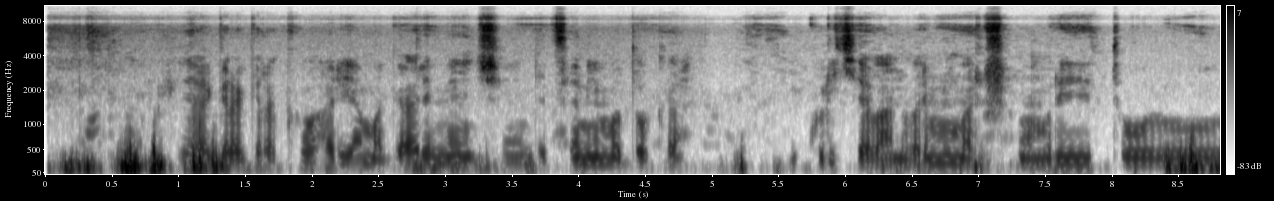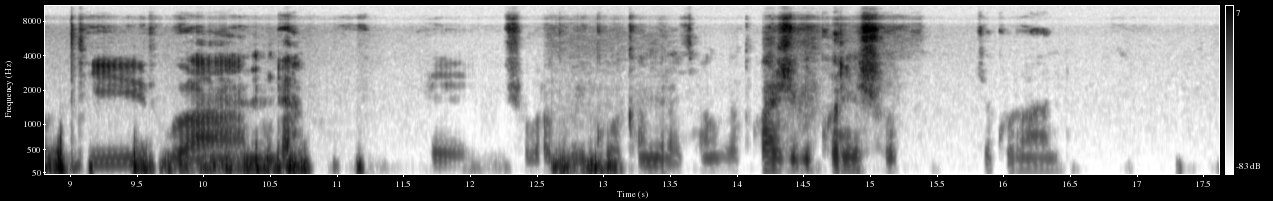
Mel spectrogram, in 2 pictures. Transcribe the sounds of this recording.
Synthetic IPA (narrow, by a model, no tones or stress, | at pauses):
jaɾaɡaɾaɡaɾakʰo̞ɦaɾiamaɡaɾeme̞ːnʃinde̞t͡senimo̞do̞kʰa | ikʰuɾicijaːβaːn̥huβaɾimumaɾuʃḁŋamuɾitʰuɾujiɾɡwaːnda | e | iʃo̞βo̞ɾa̰kuβikuβakʰameɾacaːŋɡeatwaːʒeβikʰo̞ɾe̞ʃo̞ | vjokuɾwaːnda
